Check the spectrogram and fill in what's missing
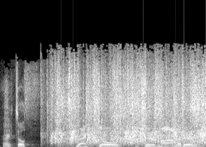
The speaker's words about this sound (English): Stop clapping. I'm trying to sell the book.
